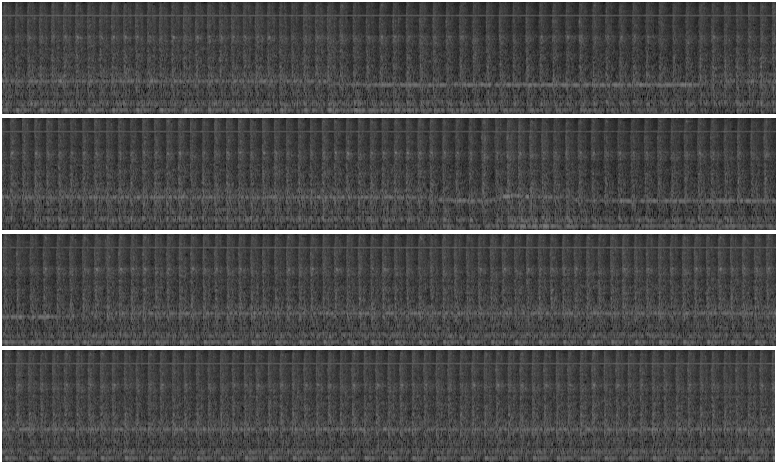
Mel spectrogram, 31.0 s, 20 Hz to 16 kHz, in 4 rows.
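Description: CNY E900 computerized embroidery machine stitching a design: a fast, even needle rhythm over a steady motor hum. The motor tone drops slightly in pitch twice, a few seconds each time.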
